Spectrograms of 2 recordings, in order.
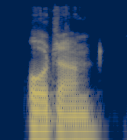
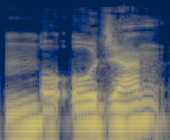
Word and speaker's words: Oajan: Ich weiß nicht, wie es ausgesprochen wird. Es wird geschrieben O-A-J-A-N. – Ojan. – Ojan, ja.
